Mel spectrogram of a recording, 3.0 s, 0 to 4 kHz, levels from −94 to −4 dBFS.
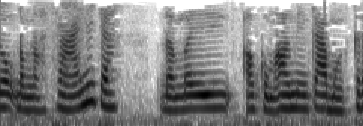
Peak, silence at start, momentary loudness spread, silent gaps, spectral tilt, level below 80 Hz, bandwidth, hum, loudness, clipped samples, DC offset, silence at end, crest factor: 0 dBFS; 0 s; 7 LU; none; -11 dB/octave; -40 dBFS; 4 kHz; none; -15 LUFS; under 0.1%; under 0.1%; 0 s; 14 dB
